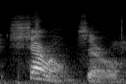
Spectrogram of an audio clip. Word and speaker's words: Sharel: I want to thank, I just realized that I was pronouncing your name incorrectly. Sharel.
